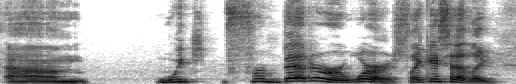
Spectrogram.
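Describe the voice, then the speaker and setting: A man's voice: high voice, very animated, a little slow. A man co-hosting a podcast, casually discussing film and working through his points in an explanatory way. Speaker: podcast co-host.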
